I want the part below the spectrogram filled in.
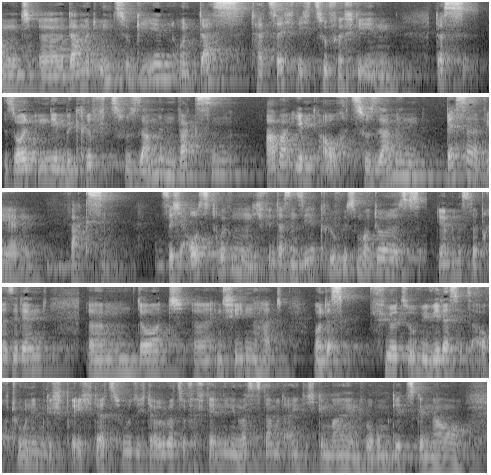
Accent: Berlin, Germany; ich bin ja in Ostberlin aufgewachsen und insofern habe ich mit 13, 14, ich war 13, als die Mauer aufging

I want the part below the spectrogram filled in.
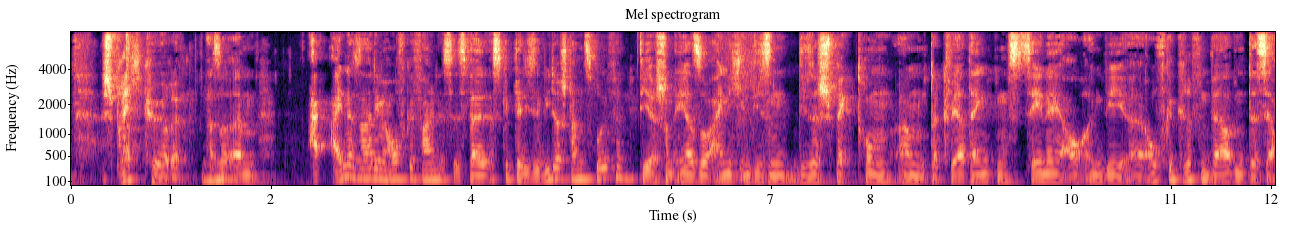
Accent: Sindelfingen, Baden-Württemberg, Germany; zum einen komme ich selber ja aus Sindelfingen

